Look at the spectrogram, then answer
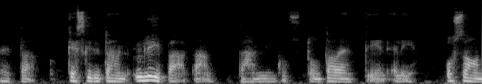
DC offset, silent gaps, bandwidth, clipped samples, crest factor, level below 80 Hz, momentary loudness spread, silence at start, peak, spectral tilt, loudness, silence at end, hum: under 0.1%; none; 13 kHz; under 0.1%; 18 dB; -52 dBFS; 15 LU; 0 s; -4 dBFS; -7 dB/octave; -21 LUFS; 0 s; none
